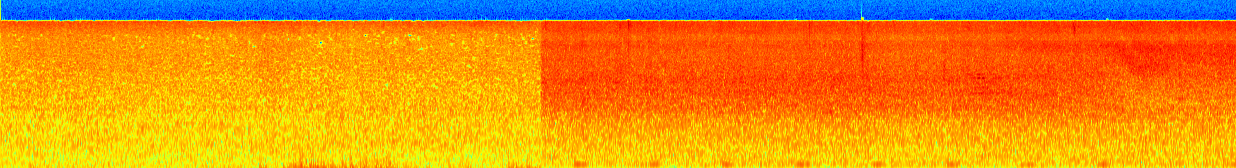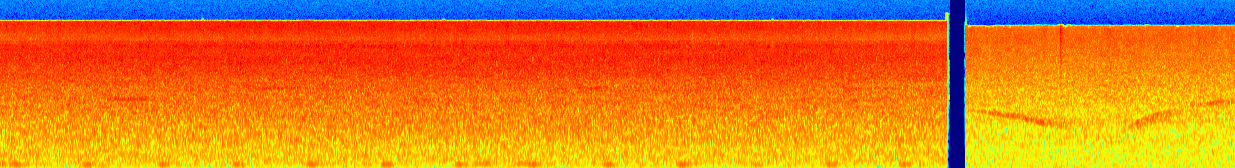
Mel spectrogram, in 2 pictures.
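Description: Heavy rain and rushing floodwater, a loud steady roar of water whose brightness jumps where one clip cuts to the next. Near the end a warning siren starts up, its pitch sweeping down and then up.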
